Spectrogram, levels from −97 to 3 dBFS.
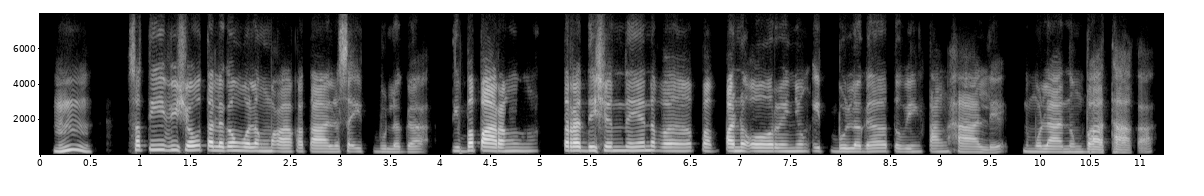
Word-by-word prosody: Hmm. 205 -1 -1 0.3
Sa 255 -1 0
TV 270 -1 -1
show 245 0 +4
talagang 230 -3 +3
walang 210 -2 +1
makakatalo 175 -2 0
sa - - -2
Eat 175 -1 -9
Bulaga. 155 -1 -8 0.2
'Di 205 -2 -9
ba, 220 +3 +5
parang 200 -2 +5 0.2
tradisyon 220 -1 +3
na 220 - -2
yan 225 +1 0
na - - -14
pa 205 0 +2 0.2
pa 205 0 -2 0.2
panoorin 195 -2 +2
yung - - -16
Eat 190 - -6
Bulaga 175 +1 -3
tuwing 165 0 -8
tanghali 155 -4 -5 0.2
nung 165 -2 -8
mula 155 -1 -1
nung 150 0 -9
bata 145 -2 -1
ka. - - -10
190 Hz, 160 wpm, -21 LUFS, 170-220 Hz, 0.3 s, ba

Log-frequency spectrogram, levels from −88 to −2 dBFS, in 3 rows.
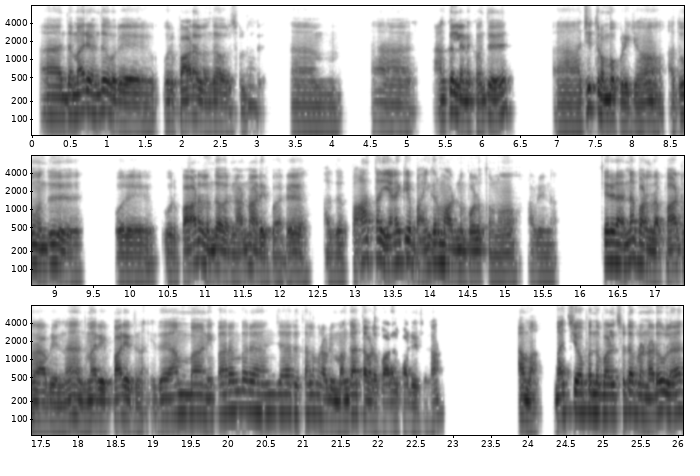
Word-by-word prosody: ஆ - - -5 0.2
இந்த 120 +2 +1
மாரி 145 +3 +4
வந்து 145 +4 +3
ஒரு 100 -2 +1 0.6
ஒரு 105 0 -1
பாடல் 110 0 +2
வந்து 100 +2 -2
அவர் 90 -2 -3
சொல்றாரு. 170 -6 -11 0.5
அம். 85 -1 -8 0.7
அ - - -13 0.8
"அங்கிள் 125 +3 +3
எனக்கு 105 - -1
வந்து, 115 +3 +1 0.9
அ - - -8 0.3
அஜித் 170 - +1
ரொம்ப 115 +1 +5
பிடிக்கும். 95 +2 0 0.2
அதுவும் 130 -1 +1
வந்து 120 +3 +1 0.9
ஒரு 90 0 +2 0.5
ஒரு - - -4
பாடல் 140 -3 +3
வந்து 110 +2 +3
அவரு 100 -2 0
நடனம் 115 +5 0
ஆடியிருப்பாரு. 85 +2 -2 0.4
அத 85 +1 -4 0.2
பாத்தா 160 +1 0 0.2
எனக்கே 145 +4 +2
பயங்கரமா 125 +2 +2
ஆடணும் 110 -1 0
போல 105 0 +3
தோணும்" 90 +1 -5 0.2
அப்டின்னா. 90 -2 -8 0.7
"சரிடா, 140 -1 +6
என்ன 150 +4 +2
பாடல்றா 110 -6 +3
பாடுறா" 110 -2 +1
அப்படினேன். 95 +5 -1
இந்த 100 0 -2
மாரி 110 -1 +3 0.2
பாடிட்ருந்தான். 110 -6 0
"இது 110 - -1 0.2
அம்பானி 130 -2 -1
பரம்பர 145 +2 0 0.2
அஞ்சு 135 0 -3
ஆறு 130 -2 -2
தலைமுற" 130 -2 -2
அப்படின்னு, 105 -2 +1
மங்காத்தாவோட 110 0 +2
பாடல் 100 0 -1
பாடிட்ருந்தான். 95 -2 -4 1.1
ஆமா, - - +3 0.3
"மச்சி 130 +4 +1
ஓப்பன் 135 0 +3
த - - +2
பாட்டில்னு" 130 -1 +2
சொல்ட்டு 145 +1 +3
அப்றம் 125 -4 +1
நடுவுல, 140 +1 +4
115 Hz, 145 wpm, -23 LUFS, 100-135 Hz, 1.1 s, சரிடா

